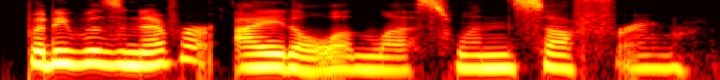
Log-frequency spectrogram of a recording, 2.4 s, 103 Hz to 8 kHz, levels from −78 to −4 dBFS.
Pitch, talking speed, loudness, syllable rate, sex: 215 Hz, 200 wpm, -17 LUFS, 6.1 syllables/s, female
